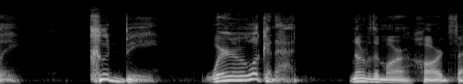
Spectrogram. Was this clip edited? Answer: no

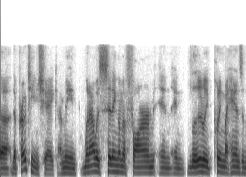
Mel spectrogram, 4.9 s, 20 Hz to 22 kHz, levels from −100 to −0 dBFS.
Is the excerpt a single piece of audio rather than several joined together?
no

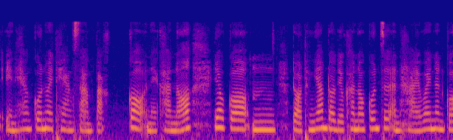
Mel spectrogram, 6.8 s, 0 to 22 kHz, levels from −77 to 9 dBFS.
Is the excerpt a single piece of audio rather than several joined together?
yes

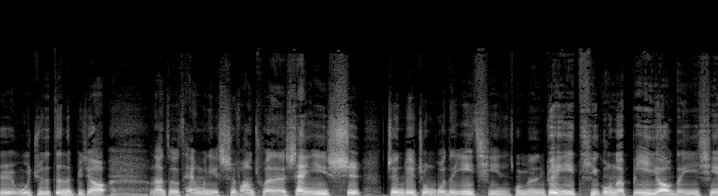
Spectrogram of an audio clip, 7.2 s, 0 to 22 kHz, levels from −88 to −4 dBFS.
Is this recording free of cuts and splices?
no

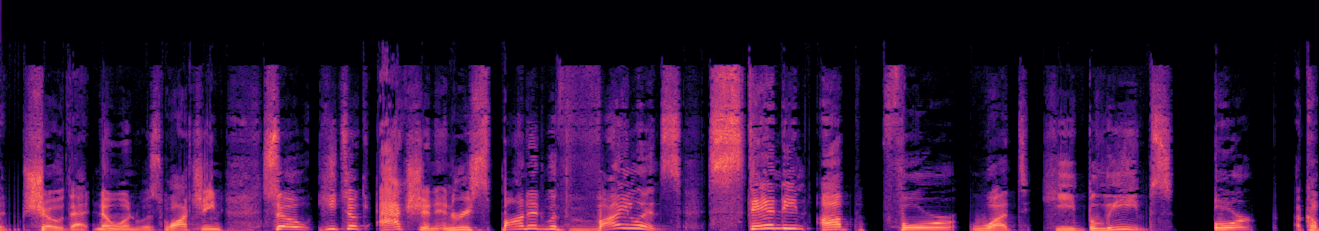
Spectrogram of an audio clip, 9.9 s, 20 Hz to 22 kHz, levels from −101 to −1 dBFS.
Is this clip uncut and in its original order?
yes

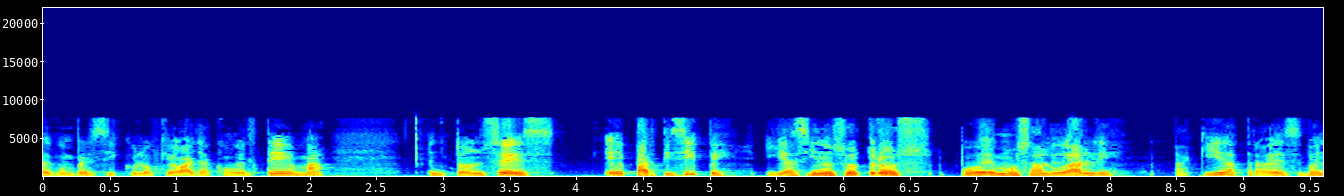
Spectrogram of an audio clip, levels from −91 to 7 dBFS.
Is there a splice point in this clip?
no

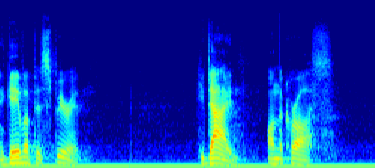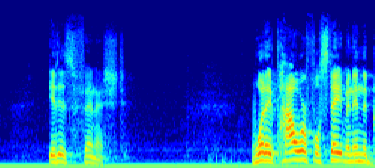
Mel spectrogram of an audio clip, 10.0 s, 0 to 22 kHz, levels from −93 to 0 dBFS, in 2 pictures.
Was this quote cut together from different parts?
no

